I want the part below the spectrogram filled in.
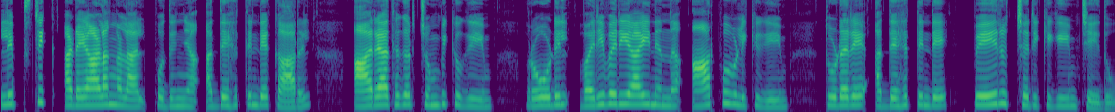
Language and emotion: Malayalam, neutral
